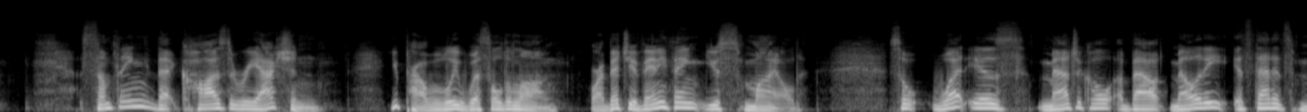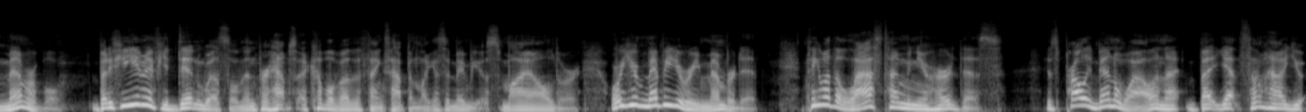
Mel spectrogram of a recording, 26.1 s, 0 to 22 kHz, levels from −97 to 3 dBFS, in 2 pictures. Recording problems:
muffled; very; fading above 2.5 kHz

